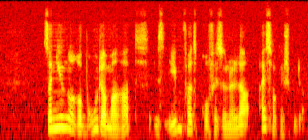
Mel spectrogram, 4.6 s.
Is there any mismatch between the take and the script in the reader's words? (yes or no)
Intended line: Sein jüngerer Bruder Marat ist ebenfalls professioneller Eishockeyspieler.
no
